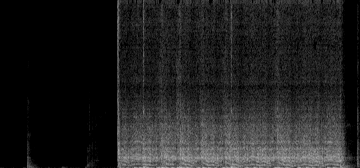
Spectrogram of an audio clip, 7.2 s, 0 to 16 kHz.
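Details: 1967 Thunderbird with 428, sat about 30 years, after swapping a plug wire: about four and a half seconds of steady, healthy-paced cranking, then stops without catching; turns over but won't fire, ether next.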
